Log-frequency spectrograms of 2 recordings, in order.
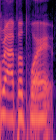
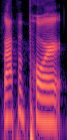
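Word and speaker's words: Rapaport: used in uh michael how do you say this last name michael rappaport rappaport exchange okay so baby yeah literally wrap a poll um okay so basically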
